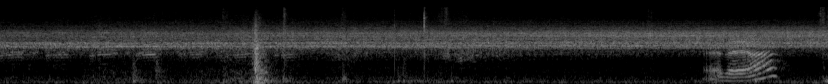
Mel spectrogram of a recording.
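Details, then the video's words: Dense cicada chorus forms a loud, unbroken high-pitched hiss for the whole stretch, with a single sharp knock and a brief human voice near the end. "Cicada attack"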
